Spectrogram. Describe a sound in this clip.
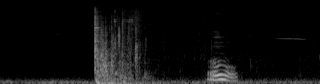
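A stone wall crumbles and breaks apart.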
